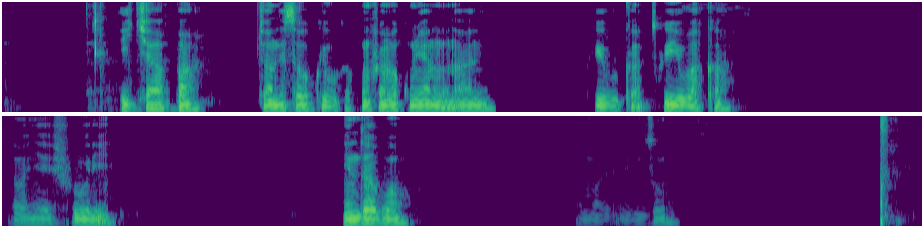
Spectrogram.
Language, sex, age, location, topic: Kinyarwanda, male, 25-35, Nyagatare, education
